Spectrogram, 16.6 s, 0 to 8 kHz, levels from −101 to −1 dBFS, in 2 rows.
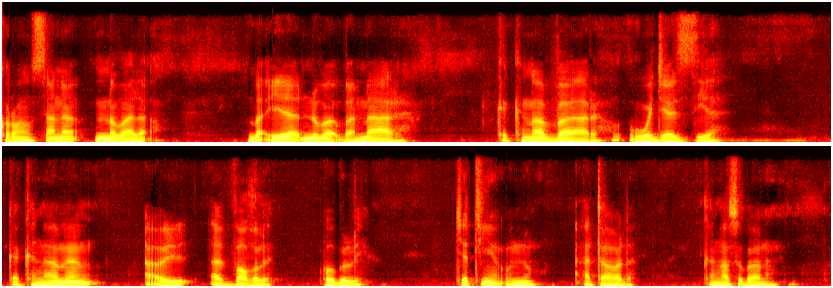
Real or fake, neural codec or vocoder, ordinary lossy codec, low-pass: fake; codec, 16 kHz, 2 kbps, X-Codec, HuBERT features, trained on LibriSpeech; AAC, 48 kbps; 7.2 kHz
